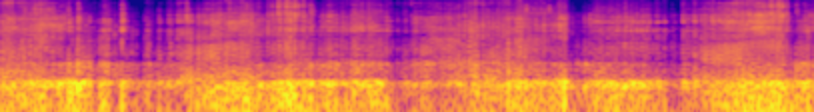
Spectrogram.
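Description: Very long acrylic nails scratch fast and aggressively across the hollow metal mesh dome grille of a large condenser microphone. The result is a dense, continuous rasping scrape with a heavy low, boomy body and a faint hiss on top, dipping briefly between strokes.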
